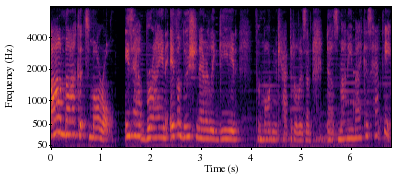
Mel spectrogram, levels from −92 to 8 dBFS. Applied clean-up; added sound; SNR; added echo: neural separator model SepFormer DNS4.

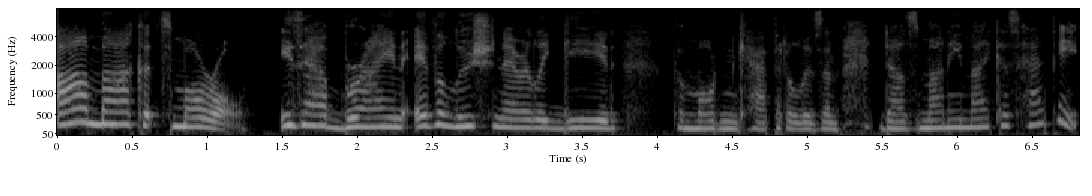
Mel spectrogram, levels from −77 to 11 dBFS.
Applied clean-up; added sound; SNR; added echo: none; none; none; none.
